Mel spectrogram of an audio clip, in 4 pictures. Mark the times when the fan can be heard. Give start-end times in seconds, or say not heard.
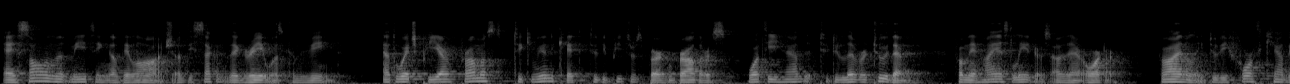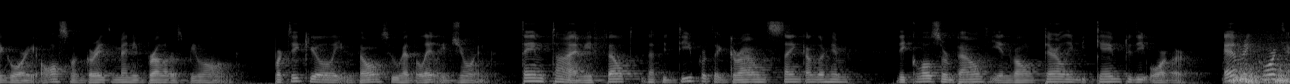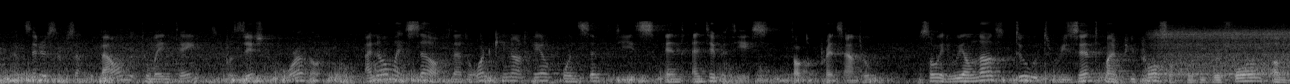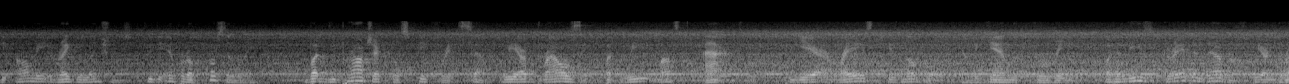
25.1-51.5.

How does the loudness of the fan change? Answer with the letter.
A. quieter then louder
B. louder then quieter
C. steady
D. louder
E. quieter
A.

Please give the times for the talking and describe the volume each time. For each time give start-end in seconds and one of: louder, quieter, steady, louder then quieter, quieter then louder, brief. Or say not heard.
0.0-51.5 louder.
